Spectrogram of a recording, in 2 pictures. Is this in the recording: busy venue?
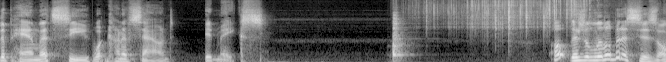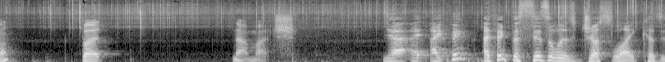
no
